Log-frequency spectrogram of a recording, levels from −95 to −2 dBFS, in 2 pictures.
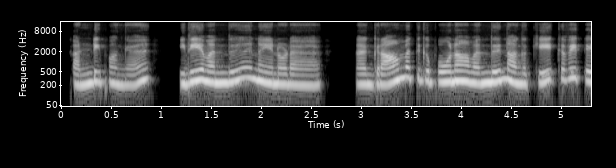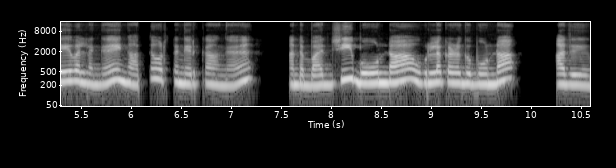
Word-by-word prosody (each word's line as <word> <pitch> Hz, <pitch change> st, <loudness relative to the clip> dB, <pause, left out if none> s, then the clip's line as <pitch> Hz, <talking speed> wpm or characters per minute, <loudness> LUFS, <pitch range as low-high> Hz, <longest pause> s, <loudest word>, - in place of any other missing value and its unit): கண்டிப்பாங்க. 225 Hz, -1 st, -3 dB, 0.5 s
இதே 260 Hz, +5 st, +5 dB
வந்து 235 Hz, +1 st, +2 dB, 0.2 s
நான் 255 Hz, -4 st, +3 dB
என்னோட 215 Hz, -1 st, -1 dB, 0.7 s
அ -, -, 0 dB
கிராமத்துக்கு 275 Hz, +6 st, +1 dB
போனா 255 Hz, +2 st, +4 dB, 0.2 s
வந்து 245 Hz, +2 st, +3 dB
நாங்க 225 Hz, -3 st, +1 dB
கேட்கவே 290 Hz, +6 st, +1 dB
தேவையில்லைங்க. 240 Hz, -5 st, 0 dB
எங்க 250 Hz, -4 st, +1 dB
அத்தை 210 Hz, +9 st, -16 dB
ஒருத்தங்க 245 Hz, -5 st, -3 dB
இருக்காங்க. 215 Hz, -3 st, -6 dB, 0.6 s
அந்த 210 Hz, -1 st, -2 dB
பஜ்ஜி, 205 Hz, +9 st, +2 dB
போண்டா, 235 Hz, +1 st, +4 dB, 0.2 s
உருளைக்கிழங்கு 235 Hz, -1 st, 0 dB
போண்டா, 215 Hz, +5 st, +2 dB, 0.6 s
அது 210 Hz, -1 st, 0 dB
235 Hz, 125 wpm, -24 LUFS, 215-255 Hz, 0.7 s, இதே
